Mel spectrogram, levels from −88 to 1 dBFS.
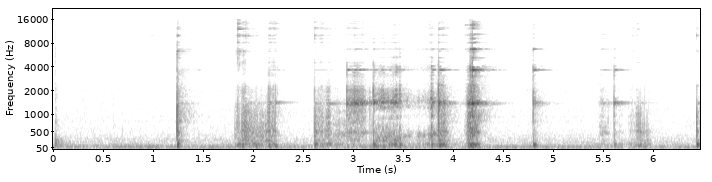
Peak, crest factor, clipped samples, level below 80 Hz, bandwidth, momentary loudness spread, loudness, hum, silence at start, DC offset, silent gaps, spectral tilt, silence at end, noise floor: -16 dBFS; 28 dB; under 0.1%; -62 dBFS; 16 kHz; 26 LU; -41 LUFS; none; 0 s; under 0.1%; none; -3 dB/octave; 0 s; -62 dBFS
